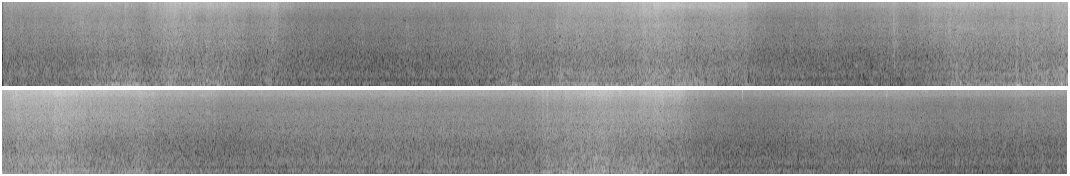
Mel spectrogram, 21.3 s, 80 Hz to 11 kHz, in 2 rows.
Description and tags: Taken with Zoom H2N, the beaches of Cyprus
coast, ocean, water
